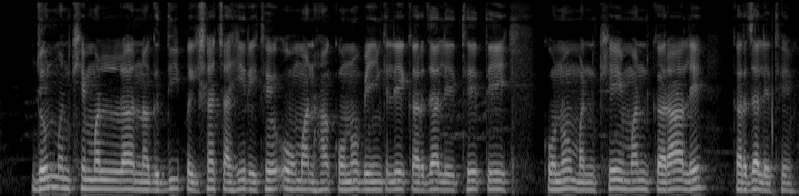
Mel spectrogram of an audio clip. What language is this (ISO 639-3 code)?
hne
